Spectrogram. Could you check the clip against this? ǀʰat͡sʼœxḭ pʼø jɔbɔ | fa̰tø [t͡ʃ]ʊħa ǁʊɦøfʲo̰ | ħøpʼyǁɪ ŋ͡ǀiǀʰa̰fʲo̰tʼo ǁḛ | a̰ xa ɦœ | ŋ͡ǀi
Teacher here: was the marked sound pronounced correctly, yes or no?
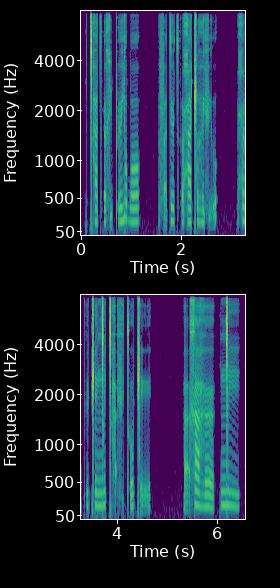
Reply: no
